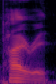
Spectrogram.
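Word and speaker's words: PYRT: this new Venture called py RT pronounced pirate uh and he's supposed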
